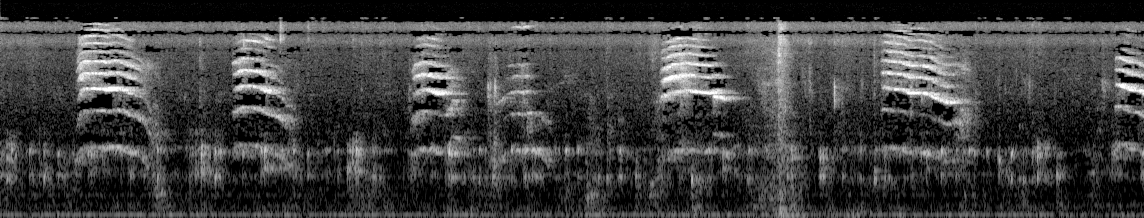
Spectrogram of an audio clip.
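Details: Indoor household of mother cat Jaco, her newborn kittens and foster kittens. Shrill, high meows that rise and fall repeat roughly every two seconds, six in all, over a constant low electrical hum with a single soft thump.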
